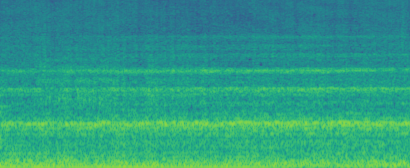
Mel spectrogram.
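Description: A sustained, ominous drone from an animated episode's soundtrack: one steady high tone held over a continuous low rumble.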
